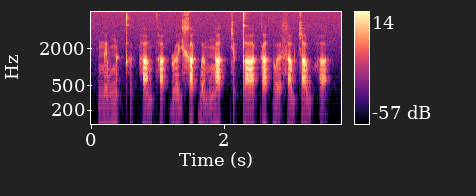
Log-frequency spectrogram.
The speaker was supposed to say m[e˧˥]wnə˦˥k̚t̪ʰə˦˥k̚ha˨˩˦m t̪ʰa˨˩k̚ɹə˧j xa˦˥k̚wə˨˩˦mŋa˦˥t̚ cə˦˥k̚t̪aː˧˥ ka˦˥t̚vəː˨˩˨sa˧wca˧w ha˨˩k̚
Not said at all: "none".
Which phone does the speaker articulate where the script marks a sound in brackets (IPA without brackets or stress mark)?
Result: e˧˥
